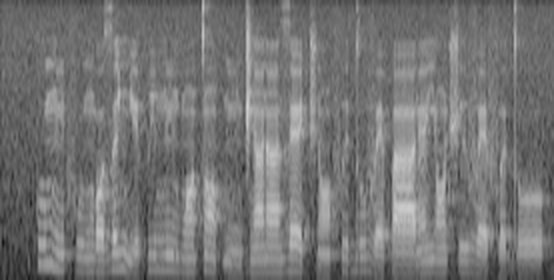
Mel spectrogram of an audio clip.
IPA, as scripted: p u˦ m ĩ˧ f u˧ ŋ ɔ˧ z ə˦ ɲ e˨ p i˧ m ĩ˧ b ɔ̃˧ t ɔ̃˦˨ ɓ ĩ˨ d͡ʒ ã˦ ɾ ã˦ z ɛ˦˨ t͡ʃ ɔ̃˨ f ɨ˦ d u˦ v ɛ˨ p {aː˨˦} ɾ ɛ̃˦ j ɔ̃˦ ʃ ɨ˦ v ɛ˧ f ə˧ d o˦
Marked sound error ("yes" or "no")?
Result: yes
